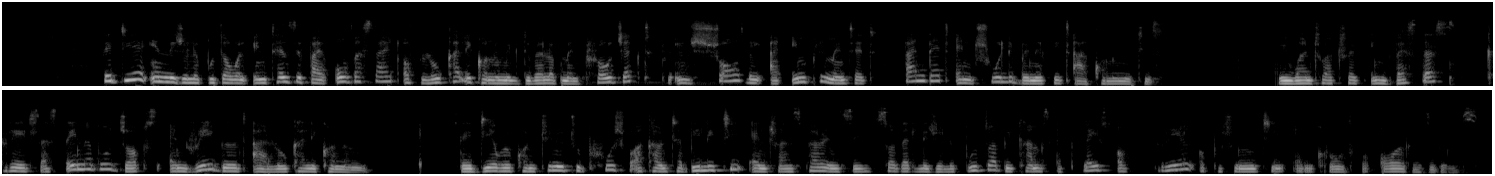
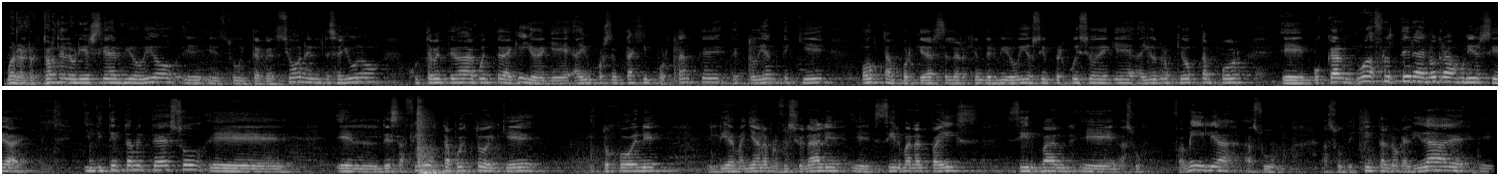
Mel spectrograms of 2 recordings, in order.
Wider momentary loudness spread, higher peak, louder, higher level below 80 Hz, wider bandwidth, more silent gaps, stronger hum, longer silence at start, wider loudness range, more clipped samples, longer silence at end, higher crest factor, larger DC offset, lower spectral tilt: about the same, 13 LU vs 11 LU; second, -16 dBFS vs -12 dBFS; about the same, -34 LUFS vs -32 LUFS; second, -74 dBFS vs -52 dBFS; second, 9.4 kHz vs 16 kHz; neither; neither; first, 1 s vs 0 s; about the same, 6 LU vs 4 LU; neither; about the same, 0.15 s vs 0.05 s; about the same, 18 dB vs 18 dB; neither; about the same, -7 dB/octave vs -6.5 dB/octave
